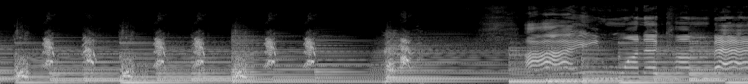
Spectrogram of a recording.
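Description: Puppies bark and yip in a quick, steady rhythm over a sustained musical backing, then break into wavering, howl-like cries near the end. The sounds are fairly loud.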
